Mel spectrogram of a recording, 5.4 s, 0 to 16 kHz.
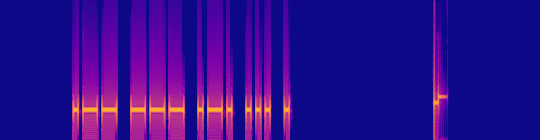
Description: Morse code, heard as a keyed tone, about 25 wpm, 700 Hz. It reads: WORSE
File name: 5 Letter Words - First 3 Letters Given - 25wpm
